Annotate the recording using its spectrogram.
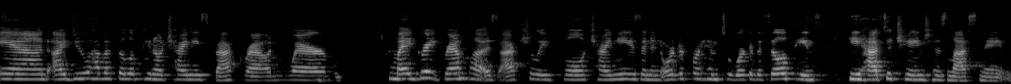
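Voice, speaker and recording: A woman speaks at a moderate pace with a fairly high pitch, a bright, sharp tone and fairly even intonation. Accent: American. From Alaska, Ketchikan. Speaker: brand mentor, entrepreneur. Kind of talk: interview.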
